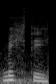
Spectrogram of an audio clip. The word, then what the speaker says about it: Misti: Lukai pronounces that Misti. Yeah, like Misti. Like Misty Misty, is it just funny or like everyone?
